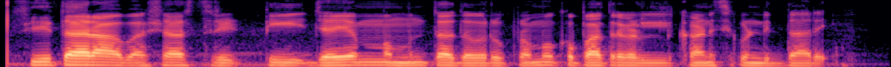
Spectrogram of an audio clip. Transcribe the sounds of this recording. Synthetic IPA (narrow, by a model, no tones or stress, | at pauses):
siːt̪aːɾaːbʱɐʃaːst̪ɾiʈid͡ʒɐjɐmːɐmunt̪aːd̪ɐʋɐɾupɾɐmukʰɐpaːt̪ɾɐɡɐɭɐlːikaːɳisi̥ko̞ɳɖid̪ːaːɾe̞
